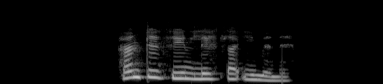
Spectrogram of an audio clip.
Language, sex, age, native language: Icelandic, male, 9, Icelandic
